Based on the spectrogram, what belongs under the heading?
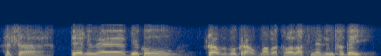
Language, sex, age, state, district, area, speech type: Bodo, male, 60+, Assam, Udalguri, rural, conversation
